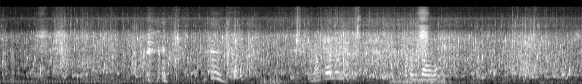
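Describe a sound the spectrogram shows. River water splashes around legs wading through it.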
